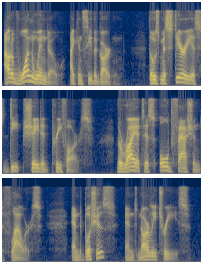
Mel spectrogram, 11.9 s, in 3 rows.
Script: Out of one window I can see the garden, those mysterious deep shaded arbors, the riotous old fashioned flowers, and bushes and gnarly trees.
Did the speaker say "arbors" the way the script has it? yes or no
no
